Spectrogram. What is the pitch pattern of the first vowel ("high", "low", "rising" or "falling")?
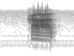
low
